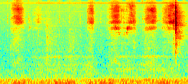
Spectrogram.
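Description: Near silence, broken by a few faint, brief scratching sounds.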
